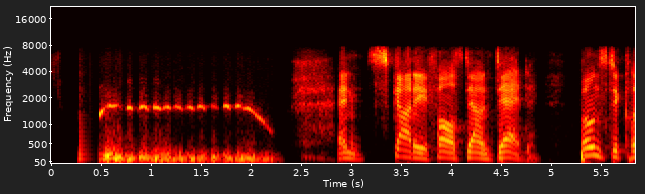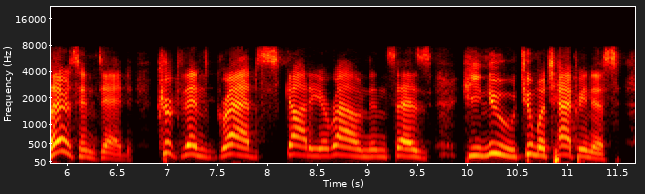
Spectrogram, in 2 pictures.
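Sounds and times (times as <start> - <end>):
speech: 0.2 - 1.0, 2.9 - 11.6
low rumbling background: 0.3 - 2.3
person whistling an imitation of a phaser firing: 0.3 - 2.3.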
